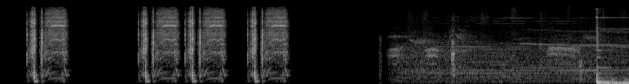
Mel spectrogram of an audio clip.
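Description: Four camera shutter clicks over silence, the second and third almost back to back. From about four seconds in there is faint outdoor background sound.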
